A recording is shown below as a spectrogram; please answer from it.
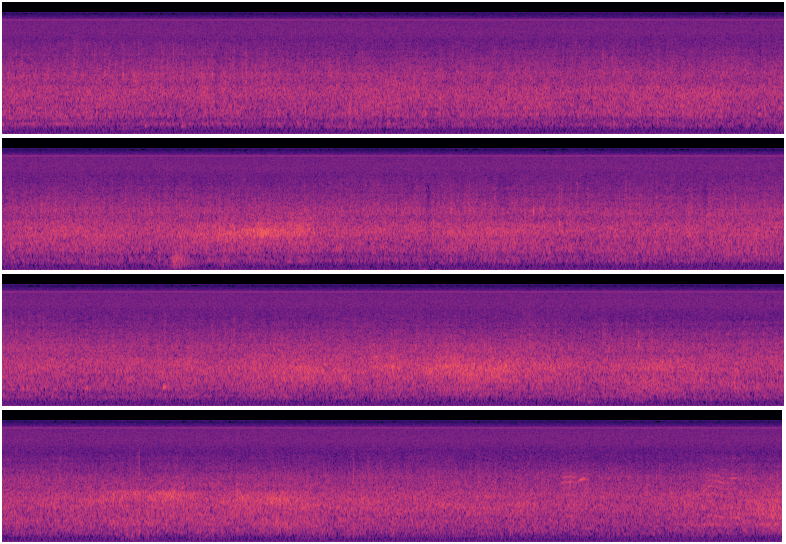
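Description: A steady rushing noise that swells briefly a few times.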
